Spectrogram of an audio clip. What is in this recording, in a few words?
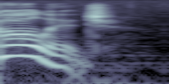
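"college", English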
